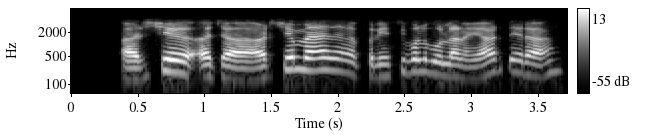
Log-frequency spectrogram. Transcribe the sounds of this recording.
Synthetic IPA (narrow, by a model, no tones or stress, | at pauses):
əɾʃəətːʃʰaːəɾʃəmɛ̃ːpɾɪnsɪpəlboːlãːnaːjaːɾt̪eːɾaː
